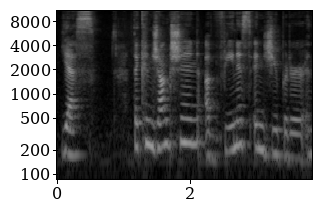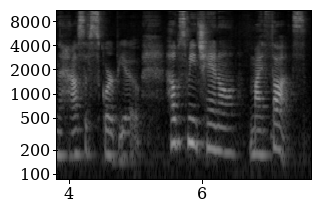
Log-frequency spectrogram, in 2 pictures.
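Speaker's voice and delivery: ordinary talk, nothing marked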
